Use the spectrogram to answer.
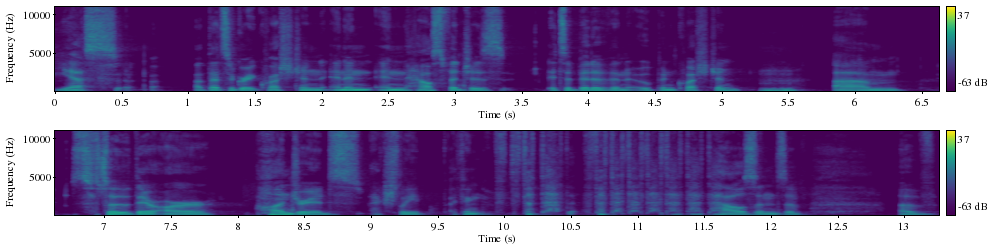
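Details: Adult researcher who reports a speech impediment audible throughout the interview; stuttering-like disfluency with word repetitions and prolongations.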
